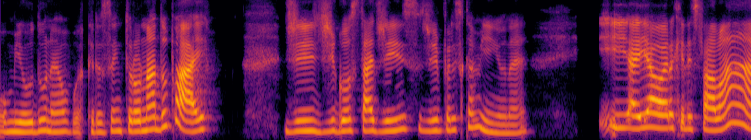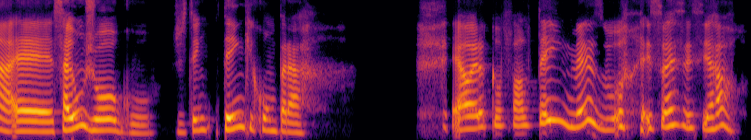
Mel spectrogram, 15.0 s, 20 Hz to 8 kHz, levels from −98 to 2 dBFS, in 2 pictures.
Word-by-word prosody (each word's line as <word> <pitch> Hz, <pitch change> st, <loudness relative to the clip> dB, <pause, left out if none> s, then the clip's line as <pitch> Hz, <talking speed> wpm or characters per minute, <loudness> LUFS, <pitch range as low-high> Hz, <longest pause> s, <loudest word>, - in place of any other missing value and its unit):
o -, -, -6 dB
miúdo, 205 Hz, +2 st, -1 dB
né, 205 Hz, -1 st, -4 dB
a 210 Hz, 0 st, -10 dB
criança 200 Hz, +1 st, -8 dB
entrou 220 Hz, -1 st, -1 dB
na 245 Hz, +2 st, +4 dB
do 305 Hz, +5 st, -3 dB
pai 230 Hz, -1 st, +5 dB, 0.8 s
de 220 Hz, +2 st, -2 dB
de 205 Hz, +3 st, -6 dB
gostar 225 Hz, +1 st, -1 dB
disso, 240 Hz, +5 st, -5 dB
de 220 Hz, 0 st, -6 dB
ir 230 Hz, -, -4 dB
por 235 Hz, +1 st, -7 dB
esse 245 Hz, -, -9 dB
caminho, 225 Hz, -13 st, -6 dB
né? 175 Hz, +4 st, -10 dB, 0.7 s
E 330 Hz, -8 st, -4 dB
e -, -, -4 dB
aí, 270 Hz, +2 st, +4 dB
a 300 Hz, -1 st, +5 dB
hora 280 Hz, 0 st, +3 dB
que -, -, -6 dB
eles 265 Hz, 0 st, -6 dB
falam: 245 Hz, +1 st, +2 dB
“Ah, 285 Hz, -, +2 dB
eh, 215 Hz, -1 st, +6 dB
saiu 240 Hz, +5 st, +6 dB
um 335 Hz, -, +1 dB
jogo 210 Hz, -, -1 dB, 0.2 s
a -, -, -14 dB
gente 190 Hz, -, -16 dB
tem 240 Hz, +3 st, -5 dB
tem 265 Hz, +4 st, +6 dB
que 295 Hz, -, -8 dB
comprar”. 215 Hz, -6 st, -3 dB, 1.4 s
É -, -, 0 dB
a 260 Hz, -, +5 dB
hora 275 Hz, +3 st, +2 dB
que 300 Hz, -, -10 dB
eu -, -, -5 dB
falo: 170 Hz, 0 st, -5 dB
"Tem 420 Hz, -, 0 dB
mesmo? 310 Hz, -, -1 dB, 0.3 s
Isso 270 Hz, -, -7 dB
é 315 Hz, +2 st, +4 dB
essencial?" 290 Hz, -4 st, -4 dB
235 Hz, 195 wpm, -21 LUFS, 210-280 Hz, 1.4 s, eh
